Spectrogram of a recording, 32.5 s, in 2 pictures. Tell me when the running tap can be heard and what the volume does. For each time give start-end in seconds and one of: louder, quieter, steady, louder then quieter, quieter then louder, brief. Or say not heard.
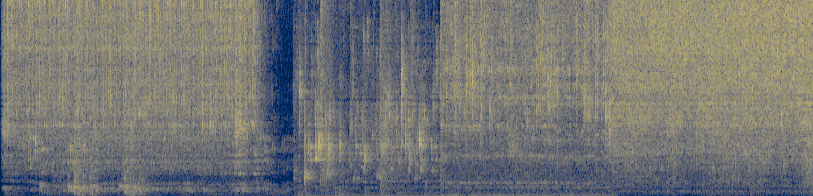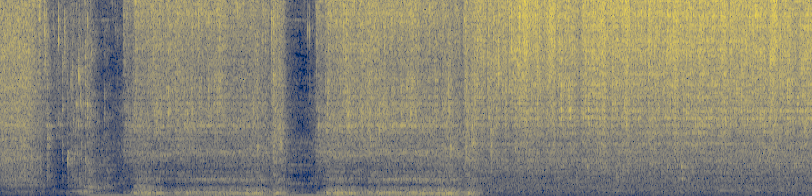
0.0-32.4 louder.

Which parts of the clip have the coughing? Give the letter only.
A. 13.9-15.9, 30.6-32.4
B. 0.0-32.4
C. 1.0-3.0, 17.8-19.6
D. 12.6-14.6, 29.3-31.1
C.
